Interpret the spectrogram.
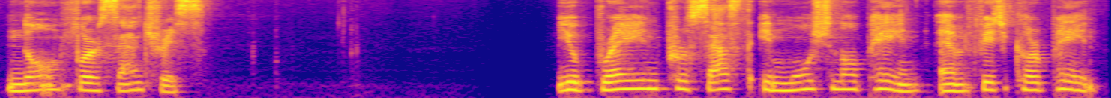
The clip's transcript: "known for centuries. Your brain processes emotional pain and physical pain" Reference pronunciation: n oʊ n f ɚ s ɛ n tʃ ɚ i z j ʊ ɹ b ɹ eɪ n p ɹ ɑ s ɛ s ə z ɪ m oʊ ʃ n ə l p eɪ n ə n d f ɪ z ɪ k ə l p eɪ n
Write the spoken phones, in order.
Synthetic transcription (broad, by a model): n oʊ n f ɚ s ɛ n tʃ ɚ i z j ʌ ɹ b ɹ eɪ n p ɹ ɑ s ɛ s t ɪ m oʊ ʃ n ə l p eɪ n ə n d f ɪ z ɪ k ə l p eɪ n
